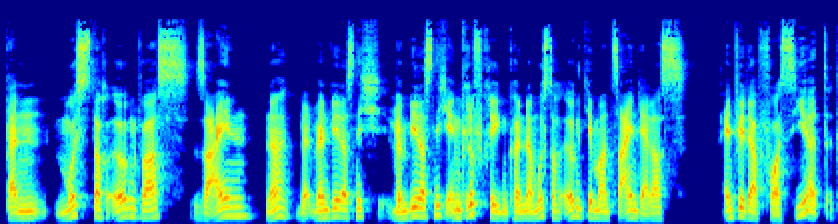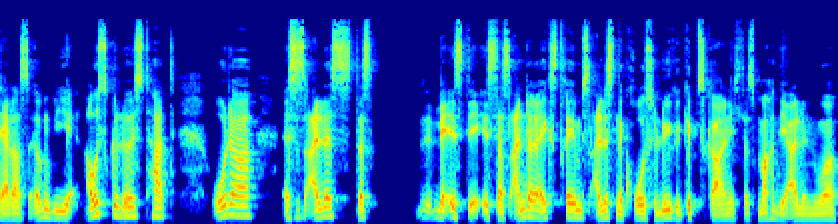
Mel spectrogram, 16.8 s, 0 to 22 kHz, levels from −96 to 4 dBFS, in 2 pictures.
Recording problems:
thin; very slightly; fading below 300 Hz

